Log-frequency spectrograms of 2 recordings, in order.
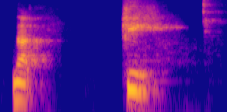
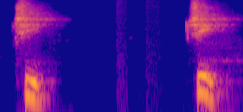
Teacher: it is usually sounded like CH with a curling of your tongue as you pronounce it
